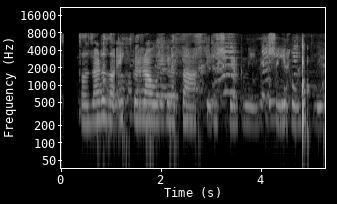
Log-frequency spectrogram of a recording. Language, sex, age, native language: Icelandic, male, 12, Icelandic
